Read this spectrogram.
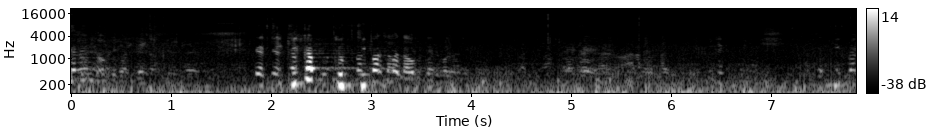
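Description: A crowd of men talk and chatter nearby outdoors.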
